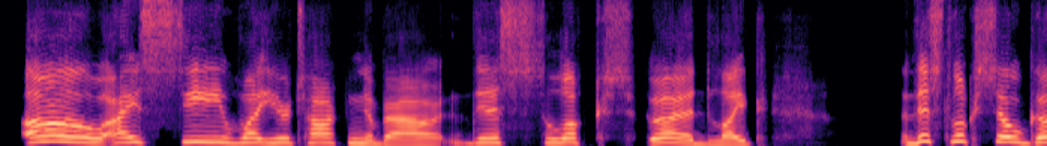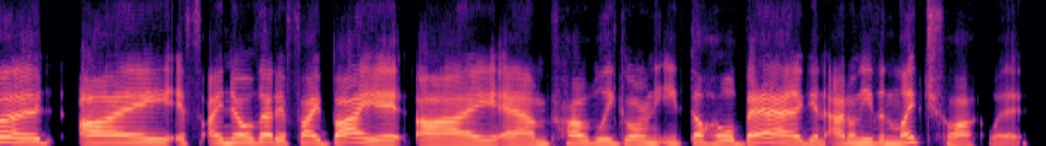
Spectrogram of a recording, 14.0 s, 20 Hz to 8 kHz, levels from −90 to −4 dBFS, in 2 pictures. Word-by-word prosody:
Oh, 285 Hz, -2 st, +5 dB
I 275 Hz, +4 st, +1 dB
see 285 Hz, +1 st, -2 dB
what 255 Hz, 0 st, 0 dB
you're 245 Hz, +2 st, -1 dB
talking 245 Hz, -1 st, -1 dB
about, 190 Hz, -3 st, 0 dB
this 245 Hz, +3 st, -4 dB
looks 245 Hz, +1 st, -3 dB
good, 240 Hz, -6 st, +1 dB
like, 190 Hz, -1 st, -2 dB, 0.9 s
this 295 Hz, +8 st, -1 dB
looks 330 Hz, 0 st, -2 dB
so 295 Hz, -2 st, +2 dB
good, 240 Hz, -2 st, +2 dB, 0.2 s
I 225 Hz, +1 st, +3 dB
if 225 Hz, -, -7 dB
I 220 Hz, -, 0 dB
know 230 Hz, 0 st, +1 dB
that 230 Hz, 0 st, +1 dB
if 225 Hz, -1 st, -4 dB
I 215 Hz, -1 st, +2 dB
buy 220 Hz, +6 st, +3 dB
it 205 Hz, -4 st, 0 dB
I 195 Hz, +1 st, +3 dB, 0.2 s
am 195 Hz, 0 st, 0 dB
probably 215 Hz, 0 st, -2 dB
going 200 Hz, +1 st, -3 dB
to -, -, -7 dB
eat 210 Hz, -1 st, -8 dB
the 220 Hz, -1 st, +1 dB
whole 215 Hz, +1 st, -2 dB
bag, 215 Hz, -1 st, +2 dB
and 200 Hz, -1 st, -4 dB
I 200 Hz, -, 0 dB
don't 215 Hz, +1 st, -2 dB
even 210 Hz, -2 st, -2 dB
like 260 Hz, +5 st, -1 dB
chocolate. 170 Hz, -2 st, -6 dB
225 Hz, 170 wpm, -22 LUFS, 205-250 Hz, 0.9 s, Oh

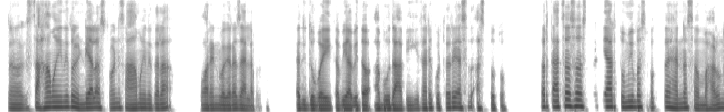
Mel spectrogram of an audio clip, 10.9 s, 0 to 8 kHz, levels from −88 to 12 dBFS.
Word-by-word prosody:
अ, 110 Hz, -1 st, 0 dB
6 130 Hz, +4 st, +1 dB
महिने 145 Hz, 0 st, +2 dB
तो 150 Hz, -3 st, +3 dB
इंडियाला 125 Hz, +2 st, +2 dB
असतो 120 Hz, -1 st, -4 dB
आणि 125 Hz, +1 st, -2 dB
6 110 Hz, -2 st, 0 dB
महिने 120 Hz, -1 st, 0 dB
त्याला 120 Hz, +1 st, 0 dB, 0.5 s
फॉरेन 105 Hz, 0 st, 0 dB
वगैरे 100 Hz, +1 st, +2 dB
जायला 95 Hz, -4 st, -1 dB
पडतो. -, -, -18 dB, 0.4 s
कधी 105 Hz, -1 st, 0 dB
दुबई, 100 Hz, -1 st, +3 dB
कधी 105 Hz, +1 st, 0 dB
अभि 100 Hz, 0 st, +3 dB, 0.2 s
अबुधाबी 100 Hz, -1 st, +1 dB, 0.3 s
कुठेतरी 125 Hz, +3 st, 0 dB
असत 130 Hz, +4 st, -2 dB
असतो 95 Hz, -, -3 dB
तो. -, -, -9 dB, 0.6 s
तर 155 Hz, -, 0 dB
त्याचं 155 Hz, +3 st, +2 dB
असं 170 Hz, 0 st, +4 dB
असतं, 165 Hz, +1 st, -4 dB
"की 160 Hz, -, -10 dB
यार! 155 Hz, 0 st, +4 dB
तुम्ही 145 Hz, +1 st, +3 dB
बस 150 Hz, -1 st, +1 dB
फक्त 135 Hz, +2 st, -10 dB
ह्यांना 130 Hz, -2 st, +3 dB
सांभाळून 105 Hz, 0 st, -1 dB
115 Hz, 190 wpm, -24 LUFS, 105-135 Hz, 0.6 s, असं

